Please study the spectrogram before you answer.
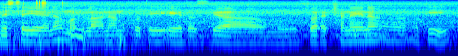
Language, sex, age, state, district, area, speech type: Sanskrit, male, 45-60, Kerala, Thiruvananthapuram, urban, spontaneous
